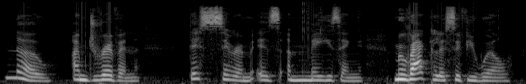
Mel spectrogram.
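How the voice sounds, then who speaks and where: Casting: actress as cool mad-scientist antagonist for audio drama, mid-range voice, polite, superior, single-minded. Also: female voice, mid-range voice, expressive, a little slow, darkish tone, lightly acted. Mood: driven, smug. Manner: composed, formal, condescending. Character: poised, driven female scientist villain.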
